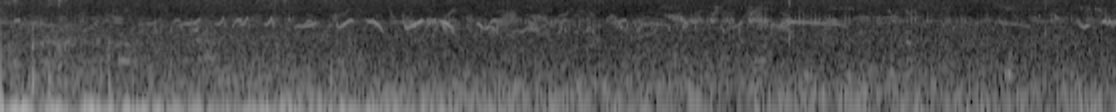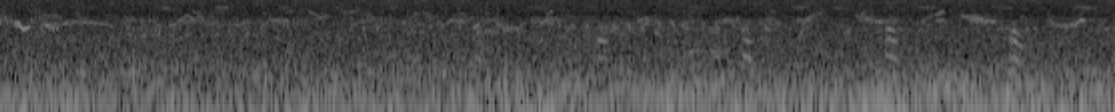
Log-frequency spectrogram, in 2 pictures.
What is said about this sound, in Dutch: We horen op de achtergrond ook eh, de Chifchaf, die zijn eigen naam roept. En dat kan hij de hele dag zo eh, doordoen.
